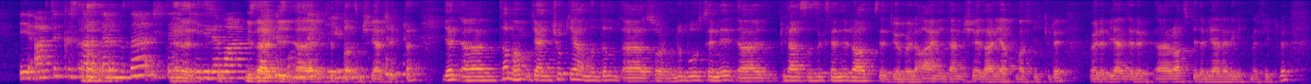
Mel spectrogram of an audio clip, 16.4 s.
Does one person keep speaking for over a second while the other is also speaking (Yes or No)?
Yes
